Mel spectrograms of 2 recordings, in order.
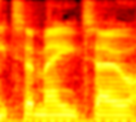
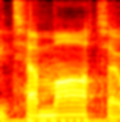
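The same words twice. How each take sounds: First: Tomato as "tuh-MAY-toh"; American tomato. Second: Tomato as "tuh-MAH-toh"; British tomato. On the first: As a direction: say "tomato" with a long AY. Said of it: "You say tomato". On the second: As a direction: say "tomato" with an open AH. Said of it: "I say tomato". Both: Shown as a demonstration.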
